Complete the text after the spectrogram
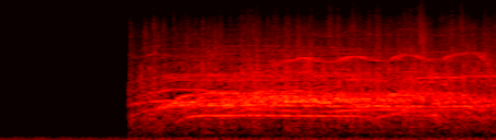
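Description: A crowd cheers at a concert.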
